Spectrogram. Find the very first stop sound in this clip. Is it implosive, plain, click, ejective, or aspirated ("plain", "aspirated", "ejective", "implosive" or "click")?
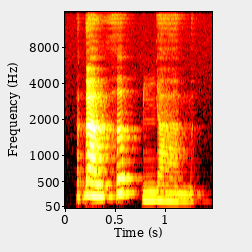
implosive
